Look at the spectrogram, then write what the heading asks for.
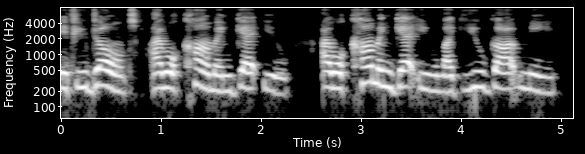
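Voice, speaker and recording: A woman voicing a menacing ghostly man, speaking in a slow, commanding storybook manner. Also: fairly high pitch, steady tone, highs cut off, close to an everyday voice. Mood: ominous menace. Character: ghostly dead man writing in chalk, menacing.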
